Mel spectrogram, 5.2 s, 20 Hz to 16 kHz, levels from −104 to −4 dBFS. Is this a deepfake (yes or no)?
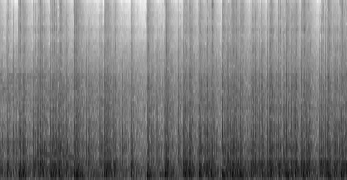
no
